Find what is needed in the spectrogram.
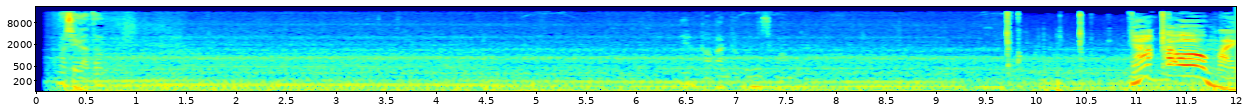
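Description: Engine and road noise inside a moving car's cabin: a steady low rumble that grows louder over the last couple of seconds.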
